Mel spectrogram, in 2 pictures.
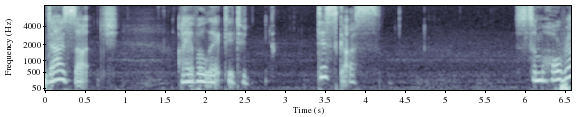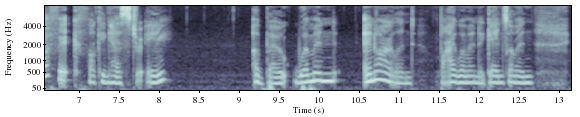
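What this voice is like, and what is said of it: Slightly raspy voice. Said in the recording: “I'm still a little bit raspy. My voice still hasn't fully come back.”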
